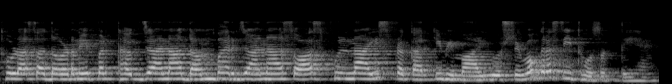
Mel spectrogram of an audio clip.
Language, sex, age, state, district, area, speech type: Hindi, female, 18-30, Madhya Pradesh, Betul, rural, spontaneous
